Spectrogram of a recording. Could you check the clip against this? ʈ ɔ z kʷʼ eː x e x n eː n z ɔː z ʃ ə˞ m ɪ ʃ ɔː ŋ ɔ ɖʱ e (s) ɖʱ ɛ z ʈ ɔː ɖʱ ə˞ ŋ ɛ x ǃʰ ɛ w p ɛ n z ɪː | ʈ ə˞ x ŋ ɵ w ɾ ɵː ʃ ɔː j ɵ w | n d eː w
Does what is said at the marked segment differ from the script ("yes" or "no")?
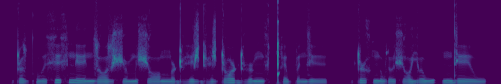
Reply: yes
